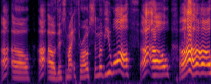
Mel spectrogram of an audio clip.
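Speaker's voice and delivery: sarcastic mocking. Explaining gender terms to listeners, the speaker teases them with sarcastic mocking. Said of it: "I'm being sarcastic, I'm mocking you".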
